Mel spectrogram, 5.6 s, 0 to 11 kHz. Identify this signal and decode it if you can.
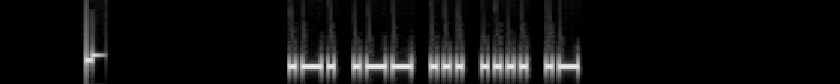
Morse code, heard as a keyed tone, about 28 wpm, 700 Hz. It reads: RWSHA
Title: Code Groups - 5 Letters - 28wpm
